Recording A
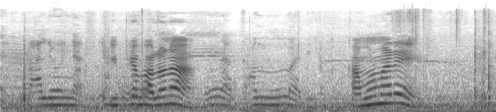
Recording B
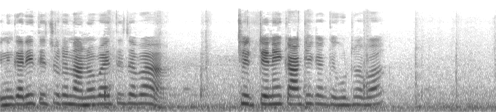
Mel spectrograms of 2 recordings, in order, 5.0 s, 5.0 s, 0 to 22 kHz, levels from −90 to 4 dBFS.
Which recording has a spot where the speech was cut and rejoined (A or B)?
B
